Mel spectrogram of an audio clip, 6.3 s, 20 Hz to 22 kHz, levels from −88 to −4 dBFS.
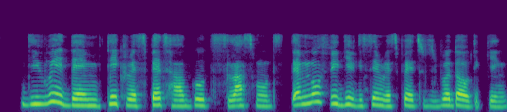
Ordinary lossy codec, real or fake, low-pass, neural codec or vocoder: none; fake; 7.2 kHz; codec, 16 kHz, 8 kbps, FreqCodec, smaller model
